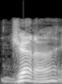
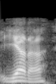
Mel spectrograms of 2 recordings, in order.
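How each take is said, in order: First: The name is said with an English-style pronunciation. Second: The name is said with a non-English pronunciation. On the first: The speaker calls it wrong. "It looks like it's Jena in English" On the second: The speaker calls it right. "it's pronounced Jena"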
